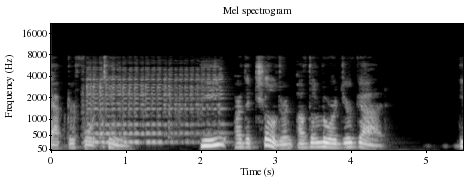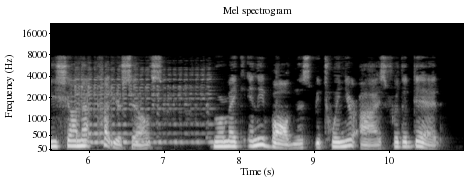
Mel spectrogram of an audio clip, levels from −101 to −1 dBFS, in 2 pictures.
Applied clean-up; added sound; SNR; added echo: classical method WPE with log-MMSE.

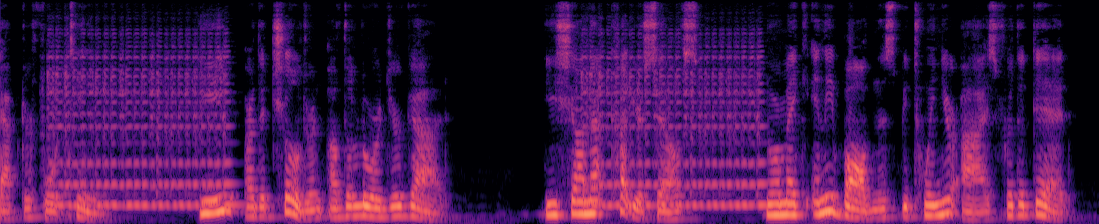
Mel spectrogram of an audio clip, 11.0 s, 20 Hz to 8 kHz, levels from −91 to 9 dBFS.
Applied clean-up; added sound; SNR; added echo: none; Bowed string instrument; 11 dB; reverberation time 0.3 s.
